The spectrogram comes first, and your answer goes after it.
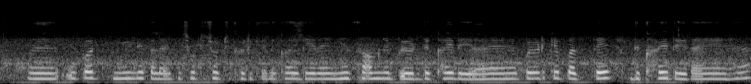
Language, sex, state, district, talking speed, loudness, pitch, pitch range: Hindi, male, Chhattisgarh, Sarguja, 190 wpm, -21 LUFS, 265 Hz, 255-280 Hz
